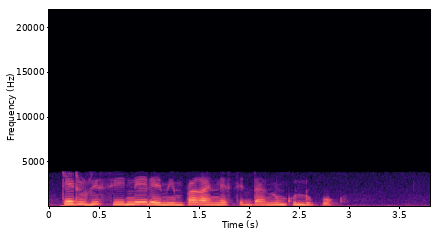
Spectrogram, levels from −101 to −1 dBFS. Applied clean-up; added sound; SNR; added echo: none; none; none; none.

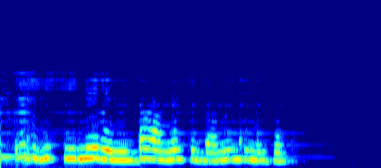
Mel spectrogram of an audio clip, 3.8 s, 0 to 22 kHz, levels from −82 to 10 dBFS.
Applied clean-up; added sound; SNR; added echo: neural mask model DeepFilterNet 3.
